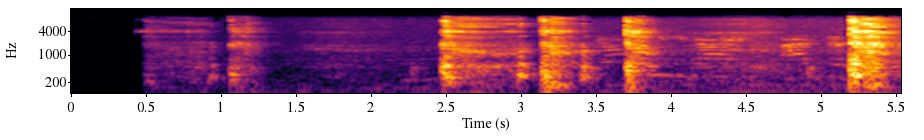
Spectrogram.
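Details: Series of about six short, dry coughs from a woman, some with a brief throat-clearing quality; a female cough sound effect.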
